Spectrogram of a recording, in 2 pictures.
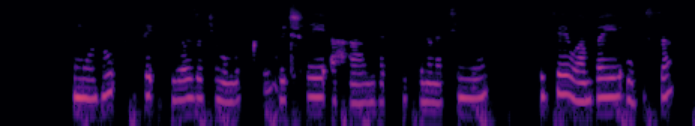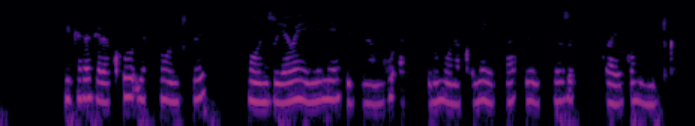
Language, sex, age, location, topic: Kinyarwanda, female, 18-24, Kigali, health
